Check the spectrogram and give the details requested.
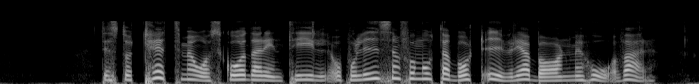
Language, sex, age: Swedish, female, 56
